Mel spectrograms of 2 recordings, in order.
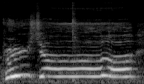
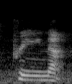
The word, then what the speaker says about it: Prina: one time and and the DJ didn't know how to pronounce Purina and she and he was like next up we've got preacher and so that's my name for her by Kid scholar pizza but her name is prina p-r-i-n-a yeah this is us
